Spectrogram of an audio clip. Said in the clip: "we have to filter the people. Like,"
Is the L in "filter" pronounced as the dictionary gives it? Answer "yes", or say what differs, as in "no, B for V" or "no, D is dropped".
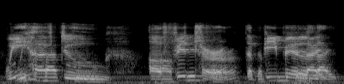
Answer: no, L is dropped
